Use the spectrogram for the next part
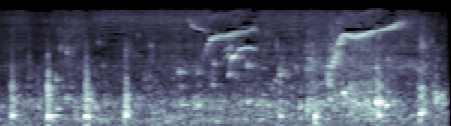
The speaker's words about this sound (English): One of these is the thunk call, a pattern of short knocks that sounds like a person drumming on a piece of wood.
